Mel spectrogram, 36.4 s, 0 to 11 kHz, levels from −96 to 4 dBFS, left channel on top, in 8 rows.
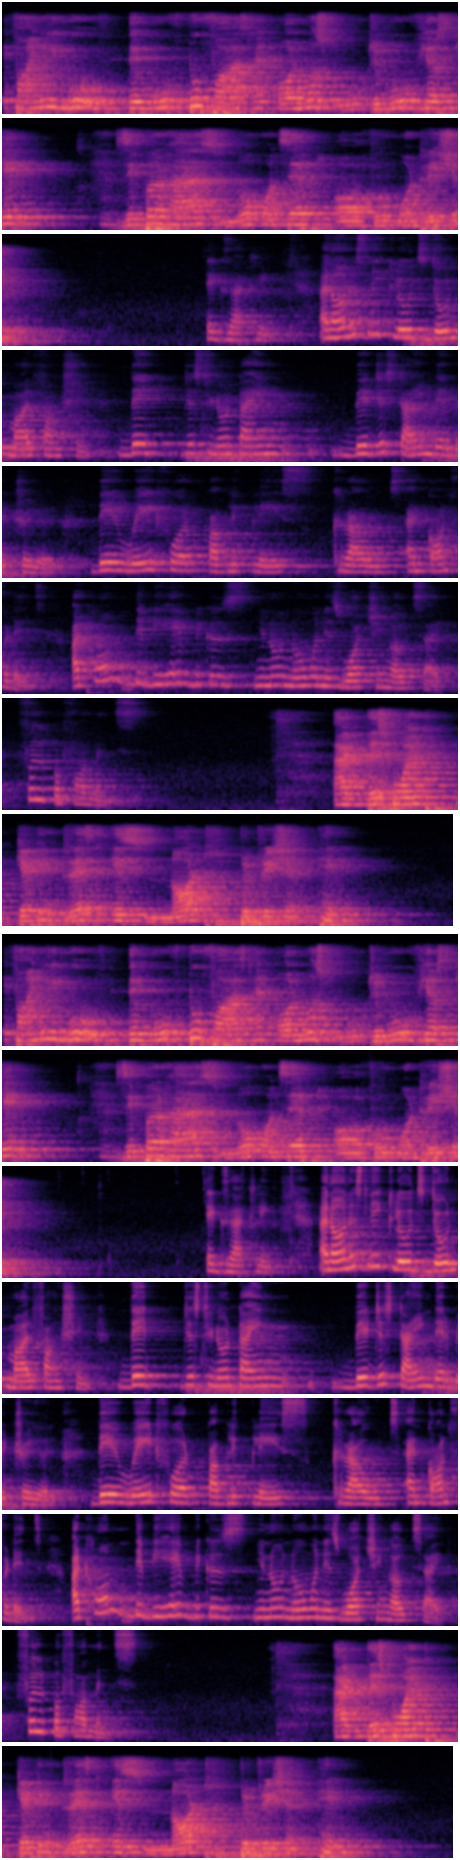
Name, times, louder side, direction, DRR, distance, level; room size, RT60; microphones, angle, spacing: voice 1, 0.1-4.8 5.5-7.6 7.9-9.2 15.6-15.9 30.1-30.3 30.7-31.5 31.9-35.3, equal, 15° right, -3 dB, 1.3 m, -28 dB
voice 2, 11.2-14.6 14.8-16.6 17.0-21.1 21.5-23.1 23.5-27.2 27.6-28.6, right 4 dB, 65° right, 12 dB, 0.6 m, -32 dB
11.5 x 8.3 x 5.2 m, 1.4 s
head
